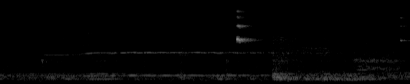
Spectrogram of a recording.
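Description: Masked lovebird giving one short, sharp, high chirp a little past halfway through, over faint steady background tones.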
